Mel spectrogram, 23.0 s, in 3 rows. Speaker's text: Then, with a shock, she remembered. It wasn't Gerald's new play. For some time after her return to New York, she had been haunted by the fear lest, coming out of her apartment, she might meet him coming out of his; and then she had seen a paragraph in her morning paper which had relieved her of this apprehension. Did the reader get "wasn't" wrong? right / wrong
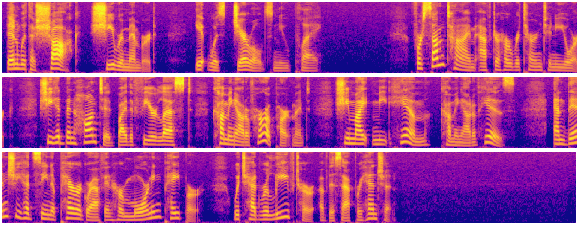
wrong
